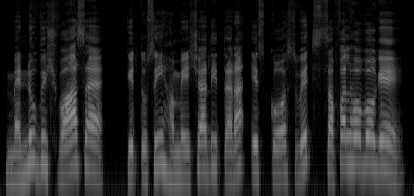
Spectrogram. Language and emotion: Punjabi, happy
